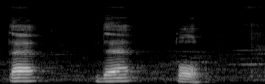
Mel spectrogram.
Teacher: تا دال تو کا ایک ہی مخرج، زبان کی نوک یعنی زبان کا سرا اوپر والے دانتوں کی جڑ پہ لگتا ہے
